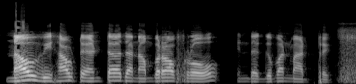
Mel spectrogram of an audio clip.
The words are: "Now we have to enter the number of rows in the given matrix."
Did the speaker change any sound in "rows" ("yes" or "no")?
yes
